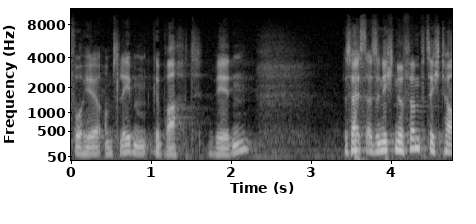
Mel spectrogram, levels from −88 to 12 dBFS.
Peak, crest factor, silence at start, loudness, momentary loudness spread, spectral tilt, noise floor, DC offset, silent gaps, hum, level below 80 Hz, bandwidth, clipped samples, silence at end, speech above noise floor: -2 dBFS; 18 dB; 0 s; -21 LUFS; 21 LU; -6 dB/octave; -52 dBFS; under 0.1%; none; none; -44 dBFS; 9.2 kHz; under 0.1%; 0 s; 32 dB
